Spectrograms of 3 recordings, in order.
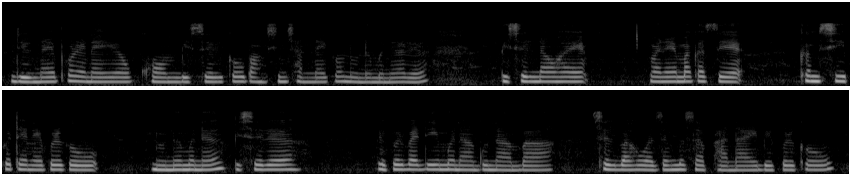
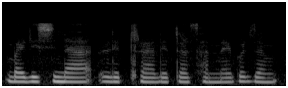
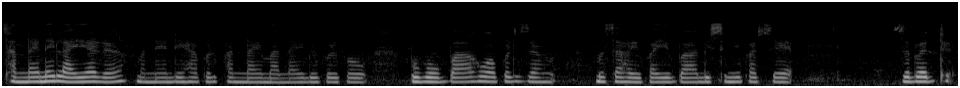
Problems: low volume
